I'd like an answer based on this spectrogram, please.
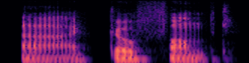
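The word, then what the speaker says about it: gofumpt: Like, it's just like, go fumped, right? I would never expect it to be pronounced fumped until I heard someone say it.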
